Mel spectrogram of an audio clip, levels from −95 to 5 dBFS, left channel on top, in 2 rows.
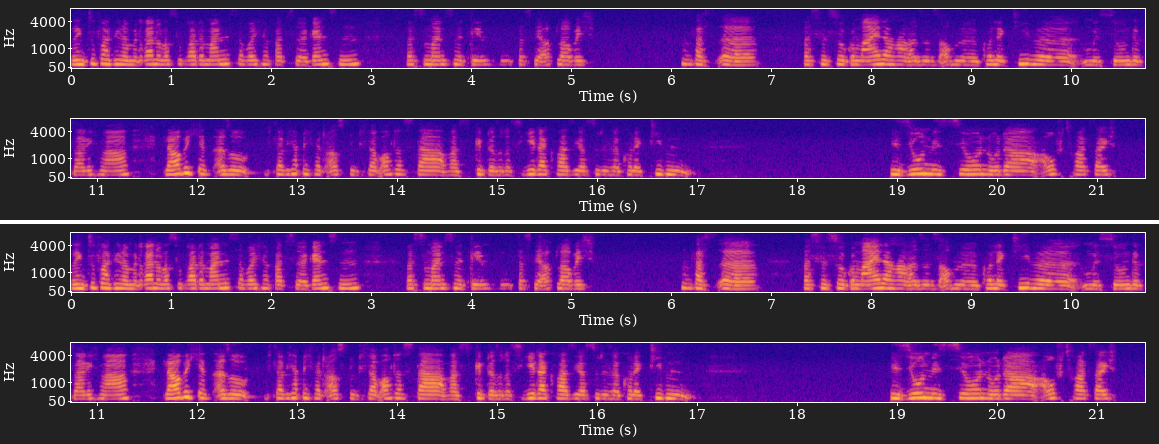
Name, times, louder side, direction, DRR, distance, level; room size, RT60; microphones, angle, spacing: voice 1, 0.0-2.9 3.4-5.2 6.1-6.9 7.3-12.5 12.8-17.0 18.9-21.2, right 2 dB, 45° right, 3.6 m, -23 dB
open air
head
